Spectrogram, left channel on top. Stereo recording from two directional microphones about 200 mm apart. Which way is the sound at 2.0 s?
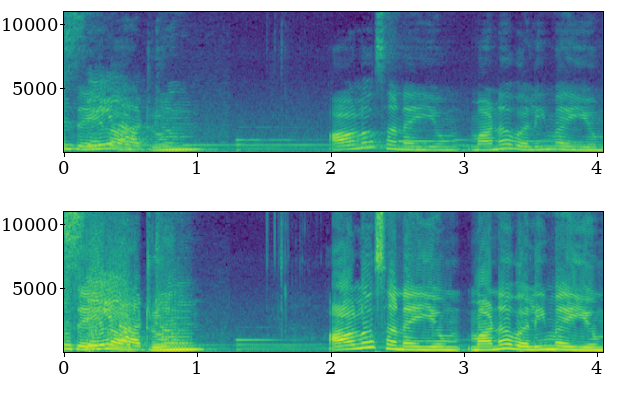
55° right (ahead or behind).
